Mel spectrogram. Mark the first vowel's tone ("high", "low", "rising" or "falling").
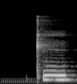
high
